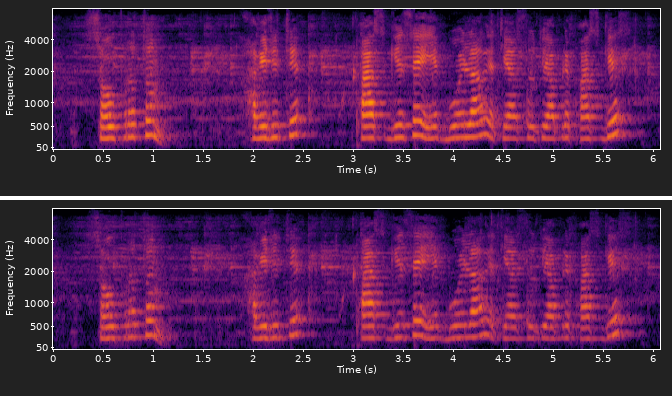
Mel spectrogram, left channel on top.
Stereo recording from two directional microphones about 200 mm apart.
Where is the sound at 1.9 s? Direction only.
60° left (ahead or behind).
